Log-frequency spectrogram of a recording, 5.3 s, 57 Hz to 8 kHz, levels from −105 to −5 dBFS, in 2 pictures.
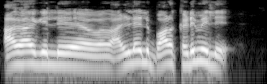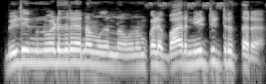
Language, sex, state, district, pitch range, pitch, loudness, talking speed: Kannada, male, Karnataka, Raichur, 175-210 Hz, 190 Hz, -15 LUFS, 155 wpm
